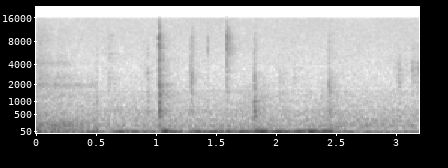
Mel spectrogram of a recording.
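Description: A cable plug clicks into a laptop.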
